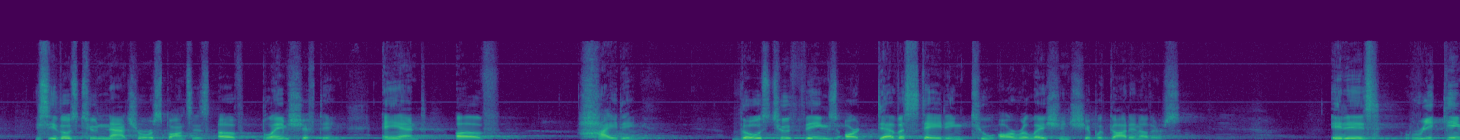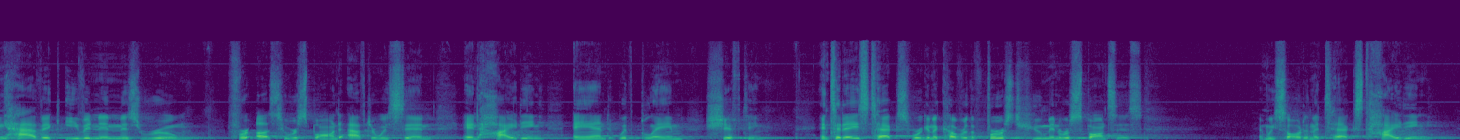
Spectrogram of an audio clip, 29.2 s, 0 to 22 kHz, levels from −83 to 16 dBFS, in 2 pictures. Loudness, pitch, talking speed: -21 LUFS, 180 Hz, 130 wpm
